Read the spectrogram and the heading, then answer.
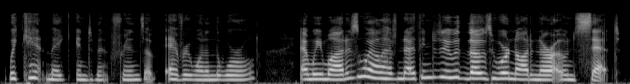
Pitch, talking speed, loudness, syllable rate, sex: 245 Hz, 275 wpm, -19 LUFS, 6.9 syllables/s, female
